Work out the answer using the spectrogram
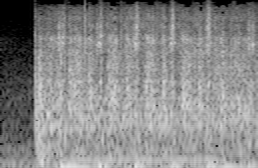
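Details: Yamaha NMAX scooter suddenly won't start: starter spins the engine in a short, rhythmic churn but it never catches; spark present, owner suspects spark plug gap too close; crank, no start.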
